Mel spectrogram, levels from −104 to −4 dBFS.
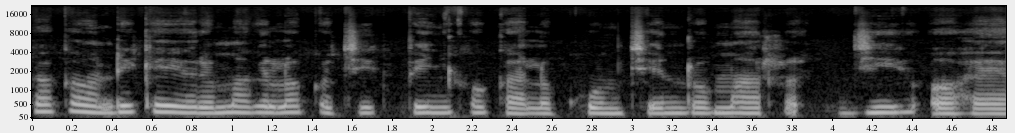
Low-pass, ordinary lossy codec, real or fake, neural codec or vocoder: none; none; fake; vocoder, 44.1 kHz, 128 mel bands, Pupu-Vocoder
